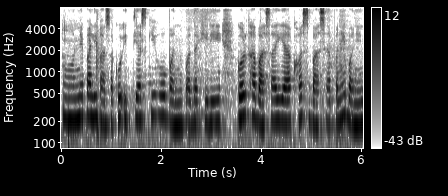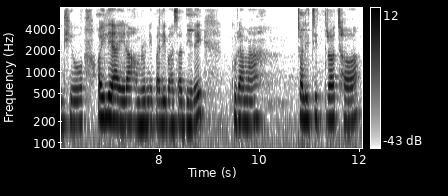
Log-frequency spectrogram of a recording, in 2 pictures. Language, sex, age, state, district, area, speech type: Nepali, female, 18-30, West Bengal, Darjeeling, rural, spontaneous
